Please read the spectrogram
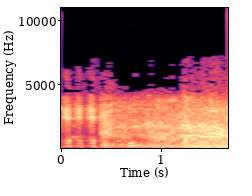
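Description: A pony named Butch whinnies in a short, wavering burst of harmonic calls that trail into a rough, breathy rumble while nuzzling someone.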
